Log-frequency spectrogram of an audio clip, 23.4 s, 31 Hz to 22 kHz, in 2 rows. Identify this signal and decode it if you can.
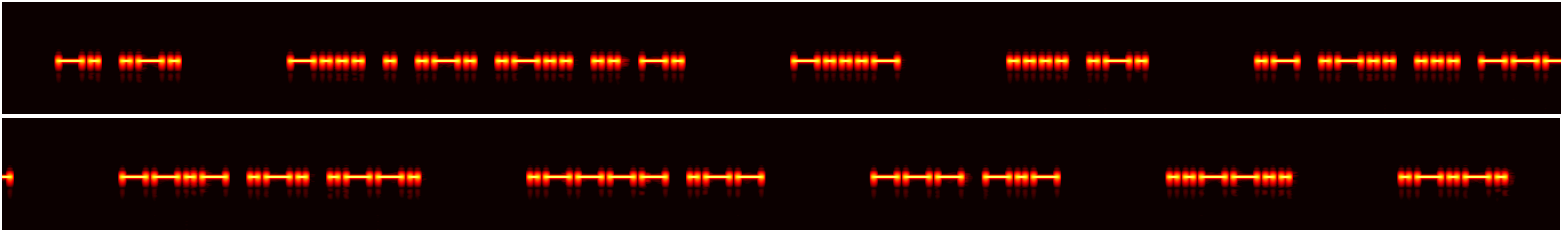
Morse code, heard as a keyed tone, about 20 wpm, 700 Hz. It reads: NR BERLIN <BT> HR ALSO QRP 1W OK ? <AR>
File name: UK MASTER QSOs TRAINING / 20WPM / UK MASTER QSOs 0040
